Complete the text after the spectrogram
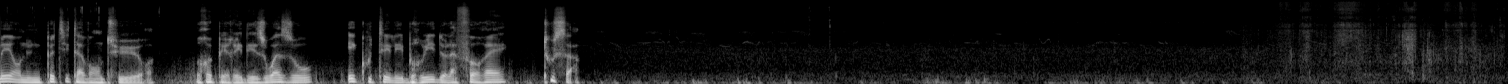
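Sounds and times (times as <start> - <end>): songbirds chirping faintly: 3.6 - 15.0.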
